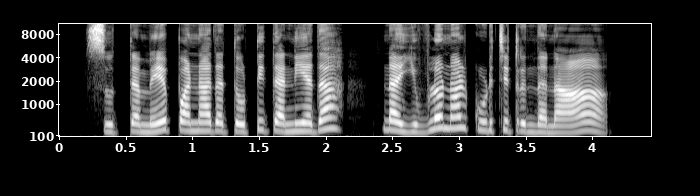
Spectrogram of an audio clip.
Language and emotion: Tamil, disgusted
